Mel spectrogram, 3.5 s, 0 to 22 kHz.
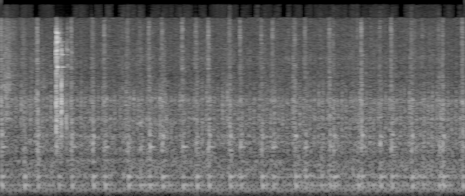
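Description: A Yamaha Banshee 350 two-stroke quad with stock twin pipes, started and left idling: a loud, close, rapid popping burble that stays steady and lumpy throughout, with a brief sharp clack near the start and no talking.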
